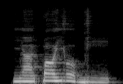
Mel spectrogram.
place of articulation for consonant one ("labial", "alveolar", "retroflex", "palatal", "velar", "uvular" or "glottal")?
palatal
